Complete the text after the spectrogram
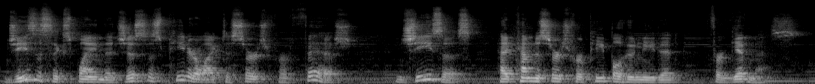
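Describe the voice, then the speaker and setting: A man's voice: mid-range voice, animated, unhurried. A man reading his own children's book aloud as a friendly storyteller, stopping to ask young listeners questions. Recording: roomy echo with faint guitar music.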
